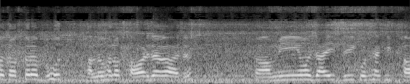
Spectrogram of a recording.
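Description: A person talking, with road traffic noise from passing cars and a motorcycle behind the voice.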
